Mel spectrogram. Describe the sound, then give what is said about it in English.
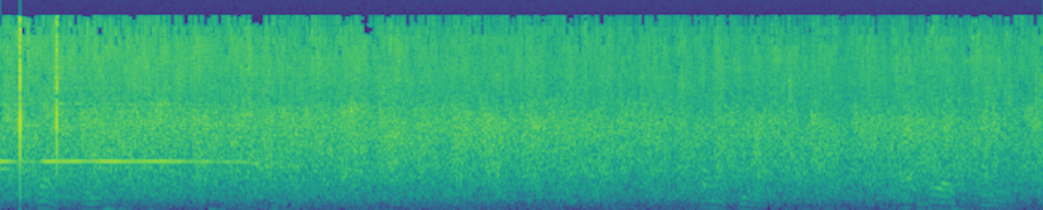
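A church audience gives a standing ovation as a guest speaker is welcomed to the pulpit, a dense, even roar of clapping sustained for about nine seconds without a break. “When I walk in courtrooms and legislatures, they don't applaud for me like that. They just don't.”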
